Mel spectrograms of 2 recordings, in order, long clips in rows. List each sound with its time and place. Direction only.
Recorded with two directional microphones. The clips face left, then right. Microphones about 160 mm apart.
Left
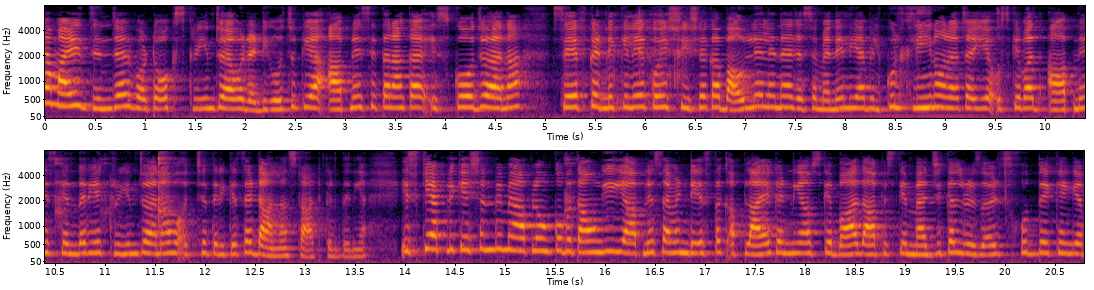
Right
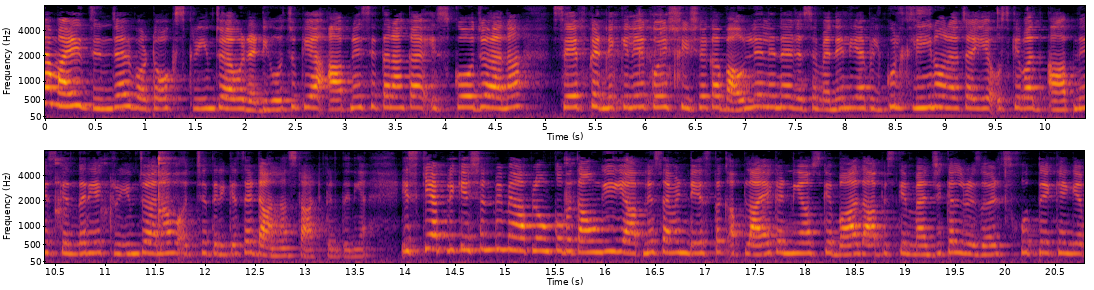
0.0 s speech: 30° left (ahead or behind)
